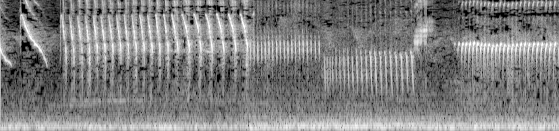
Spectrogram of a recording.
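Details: Canary song used to coax reluctant birds into singing: a short slur, a fast pulsed trill, then steady buzzy flat tones held at changing pitches, the last one high and bright.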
